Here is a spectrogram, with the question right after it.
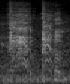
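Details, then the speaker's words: Adult in a moving car who swallowed wrong and got a throat tickle: two quick, throaty cough bursts with car-interior noise behind. "I swallowed wrong, so I started coughing."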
